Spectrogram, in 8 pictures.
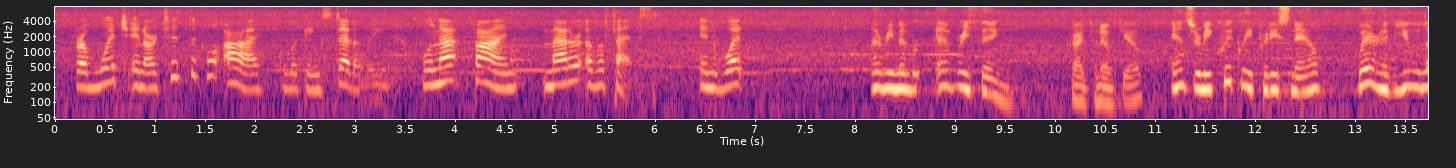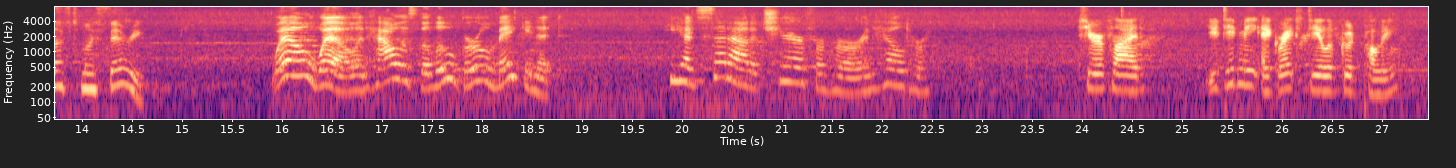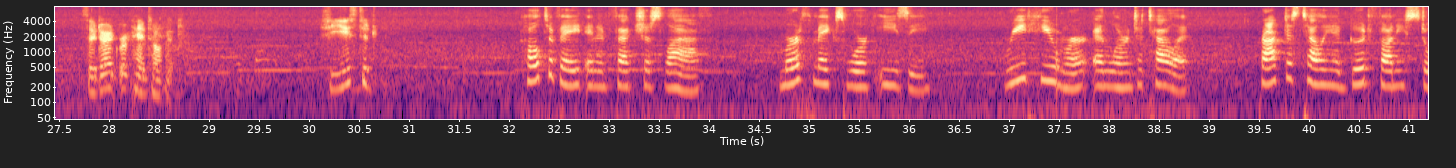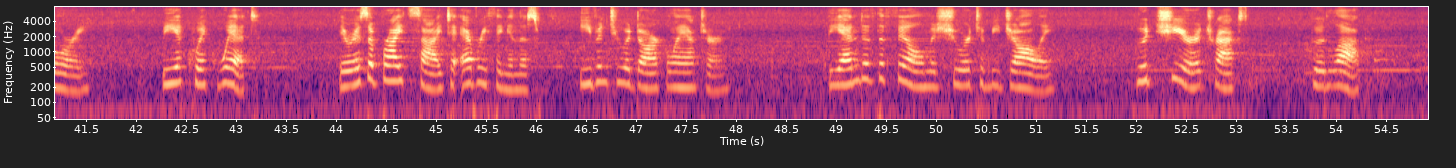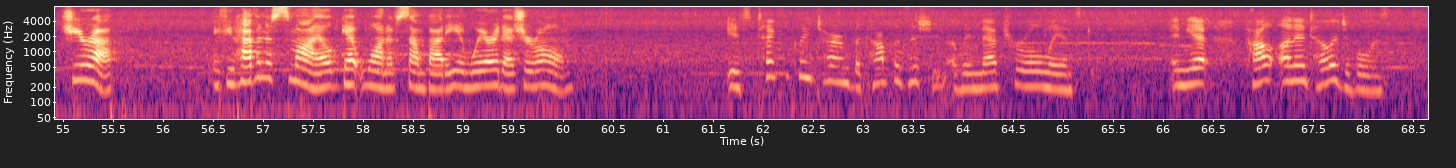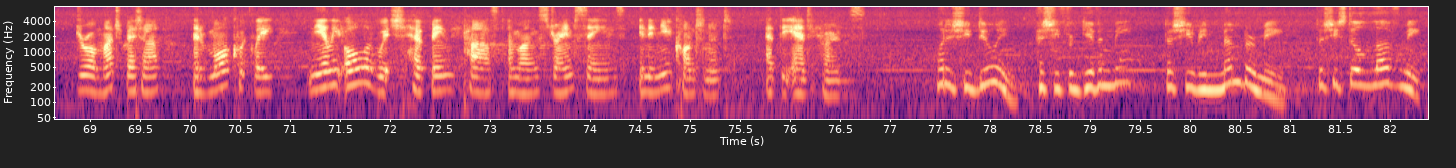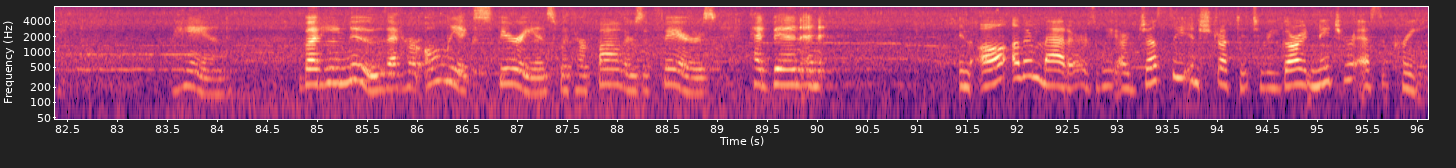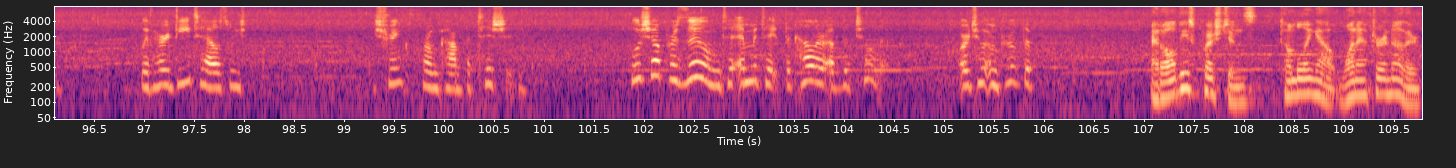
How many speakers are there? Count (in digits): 5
